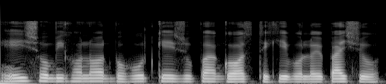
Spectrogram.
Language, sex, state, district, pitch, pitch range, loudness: Assamese, male, Assam, Kamrup Metropolitan, 135 Hz, 125-140 Hz, -16 LUFS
